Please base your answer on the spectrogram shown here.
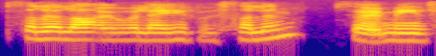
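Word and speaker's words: صلى الله عليه وسلم: So it's pronounced Sallallahu Alaihi Wasallam.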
